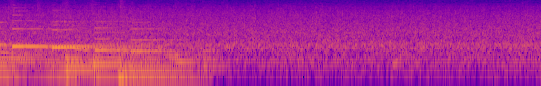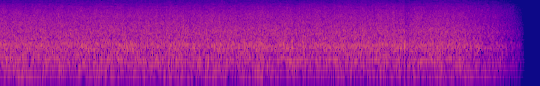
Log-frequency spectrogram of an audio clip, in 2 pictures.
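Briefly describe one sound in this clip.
River water rushes and churns steadily.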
